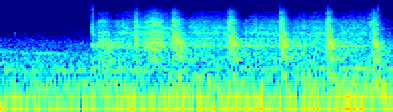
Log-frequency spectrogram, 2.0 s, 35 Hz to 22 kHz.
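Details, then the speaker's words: Used 200cc three-wheeler, hand start; catches quickly and easily and settles into a quick, even putter with no rattle or misfire, running smooth. "ฟังเสียงเครื่องครับสตาร์ทมือติดง่ายครับเครื่องนิ่ม"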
